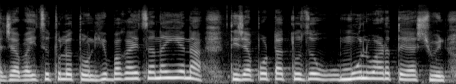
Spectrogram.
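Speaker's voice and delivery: ordinary delivery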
